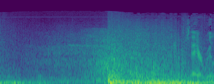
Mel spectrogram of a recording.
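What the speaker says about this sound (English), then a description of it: "So they are really getting hammered by that artillery" Artillery shells explode in the video game Wargame: European Escalation, a low rumbling din that swells into a heavy boom midway, with a voice talking over it.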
